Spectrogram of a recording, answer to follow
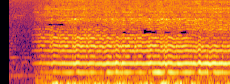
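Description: Buzzing of a flying insect, like a fly: one steady, slightly wavering drone that starts about a third of a second in.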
